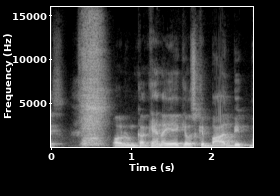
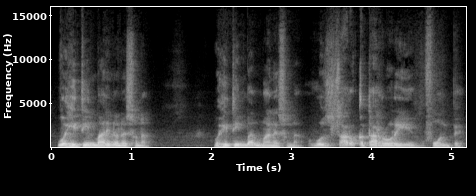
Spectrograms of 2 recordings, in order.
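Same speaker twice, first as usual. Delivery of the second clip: usual speaking voice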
